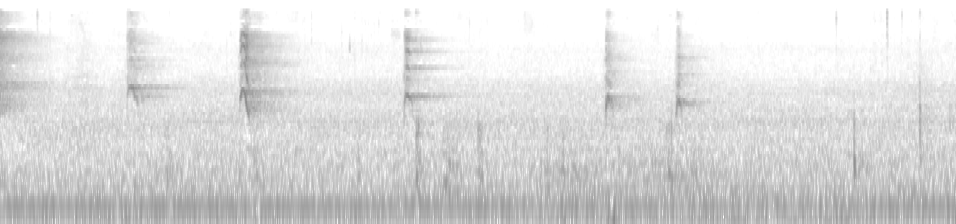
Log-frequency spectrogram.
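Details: Micro poodle puppies giving short, sharp, high yips that drop quickly in pitch, about six spaced irregularly over ten seconds, the second loudest, over a steady low hum.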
